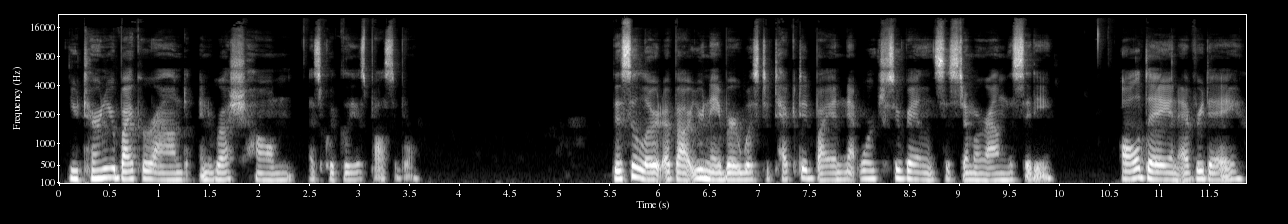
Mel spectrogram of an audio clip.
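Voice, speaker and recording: A woman reading a scripted second-person story in a calm, even storytelling manner. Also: lowish voice, breathy edge. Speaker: narrator.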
